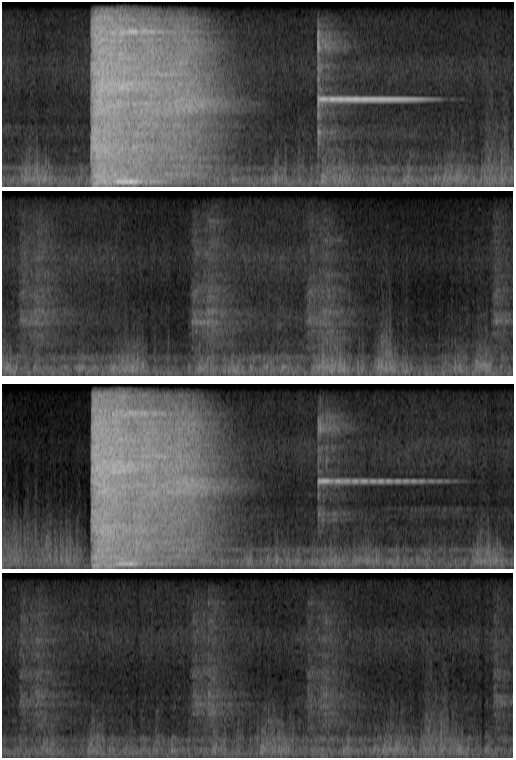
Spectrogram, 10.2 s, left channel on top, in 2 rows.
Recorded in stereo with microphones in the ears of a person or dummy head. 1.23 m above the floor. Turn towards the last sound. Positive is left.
turn(degrees=60)  # may be behind; listen again after turning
